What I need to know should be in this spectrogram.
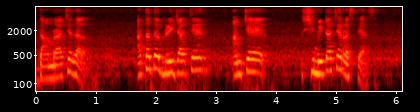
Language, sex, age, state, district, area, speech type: Goan Konkani, male, 30-45, Goa, Salcete, urban, spontaneous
